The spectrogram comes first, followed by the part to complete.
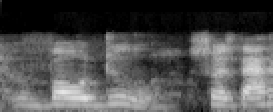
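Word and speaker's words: Vodou: I noticed you said Vodu.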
